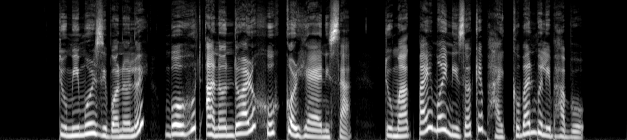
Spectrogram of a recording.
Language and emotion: Assamese, happy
